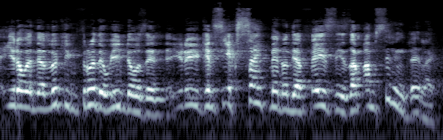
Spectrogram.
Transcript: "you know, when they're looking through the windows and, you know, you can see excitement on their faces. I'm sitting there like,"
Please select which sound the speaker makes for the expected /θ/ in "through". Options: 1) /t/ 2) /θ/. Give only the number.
2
